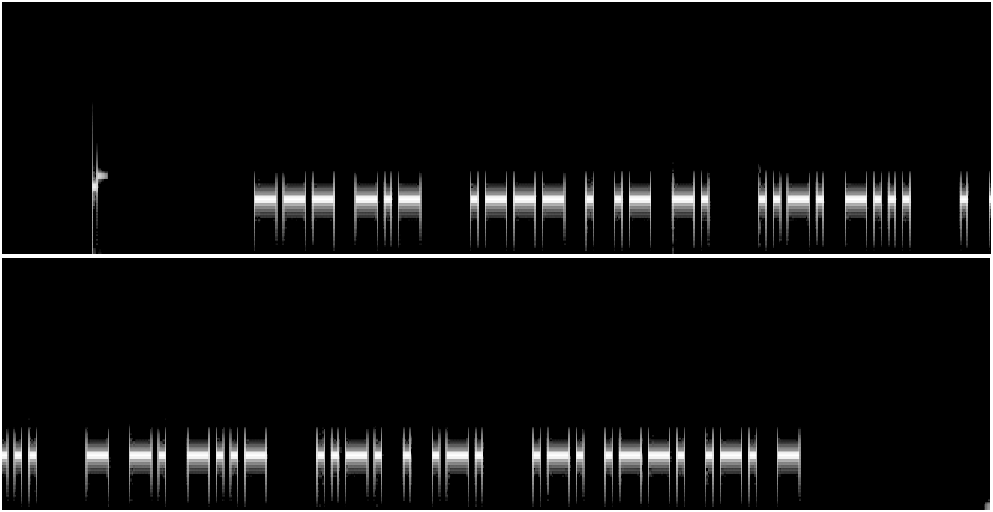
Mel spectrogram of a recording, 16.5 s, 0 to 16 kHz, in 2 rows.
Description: Morse code, heard as a keyed tone, about 20 wpm, 700 Hz. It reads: OK JEAN FB ES TNX FER RPRT
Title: Practice QSO - Exchange 2 - Info - 20wpm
